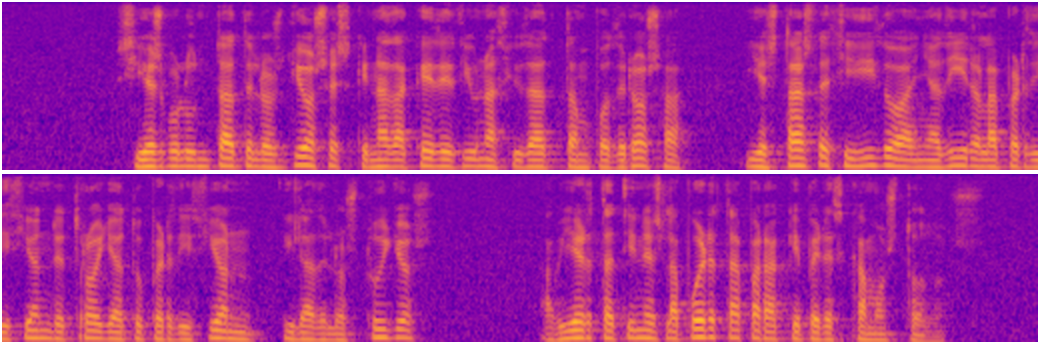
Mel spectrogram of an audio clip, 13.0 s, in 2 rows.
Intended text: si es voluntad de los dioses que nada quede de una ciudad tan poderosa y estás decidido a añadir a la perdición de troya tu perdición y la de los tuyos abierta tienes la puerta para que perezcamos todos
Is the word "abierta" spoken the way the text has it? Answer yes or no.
yes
